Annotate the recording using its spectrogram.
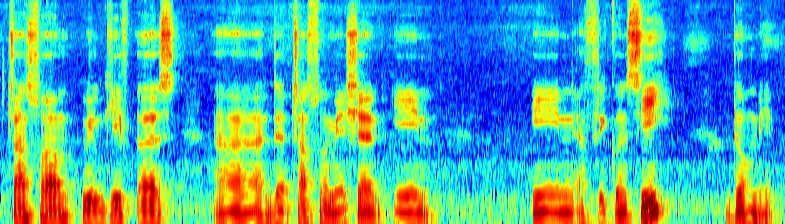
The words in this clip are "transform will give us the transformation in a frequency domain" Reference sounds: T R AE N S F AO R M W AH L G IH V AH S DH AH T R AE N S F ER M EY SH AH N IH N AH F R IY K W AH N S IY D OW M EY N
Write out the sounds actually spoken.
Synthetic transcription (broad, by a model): T R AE N S F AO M W AH L G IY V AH S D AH T R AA N S F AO M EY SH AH N IH N AH F R IY K W AH N S IY D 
